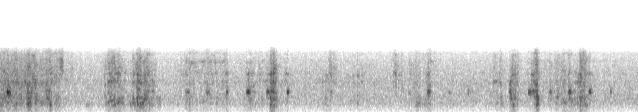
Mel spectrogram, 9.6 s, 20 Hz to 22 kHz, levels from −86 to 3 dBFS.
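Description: G.729 codec damage runs through the whole clip: the speech is squeezed into a roughly 300 Hz to 3.5 kHz telephone band and rebuilt from a filter model and sparse pulses, giving the plainly rough, synthetic texture that fits an 8 kbit/s coder. The fader-like level changes come through this coding.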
